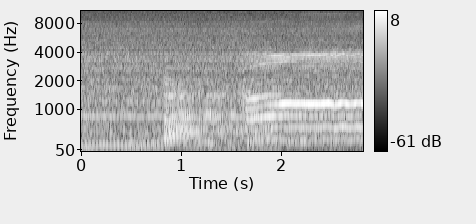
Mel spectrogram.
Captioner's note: machines whirring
